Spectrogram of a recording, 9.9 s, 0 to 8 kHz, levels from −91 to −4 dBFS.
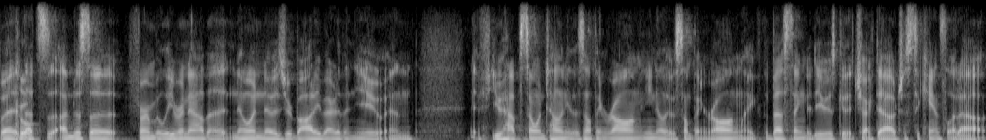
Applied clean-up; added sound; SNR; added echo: none; none; none; none.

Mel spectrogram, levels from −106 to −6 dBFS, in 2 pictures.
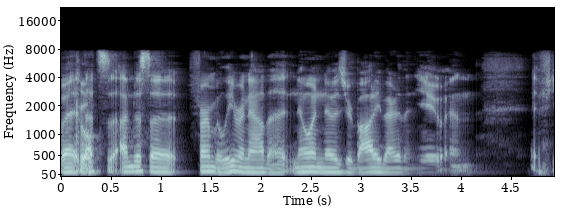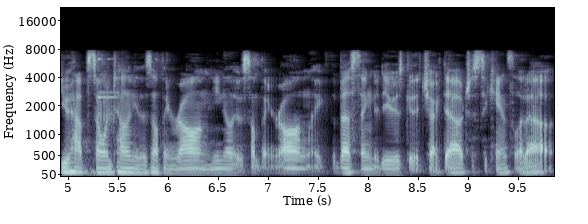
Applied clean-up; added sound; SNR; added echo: classical method log-MMSE.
